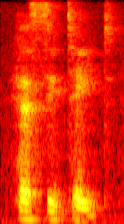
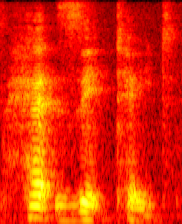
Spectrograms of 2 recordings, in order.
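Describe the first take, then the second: First: The middle consonant is a hissing s sound. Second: The middle consonant is a buzzing z sound. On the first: The speaker calls it wrong. "It's not hesitate" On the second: The speaker calls it right. "The word is hesitate"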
